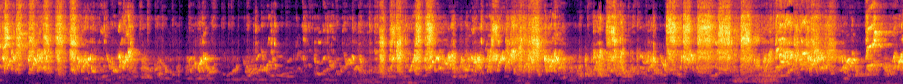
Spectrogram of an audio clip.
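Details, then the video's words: Budgerigar chattering in uneven bursts of high, scratchy warbling and clicks, with quieter stretches between louder, busier phrases. "birds voice"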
